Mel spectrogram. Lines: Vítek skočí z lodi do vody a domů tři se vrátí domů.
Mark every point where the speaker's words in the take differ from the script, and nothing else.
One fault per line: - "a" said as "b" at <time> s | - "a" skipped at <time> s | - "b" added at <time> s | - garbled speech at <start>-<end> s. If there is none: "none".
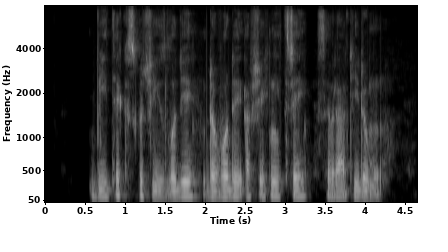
- "domů" said as "všichni" at 2.6 s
